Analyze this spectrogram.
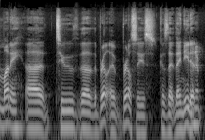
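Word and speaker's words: Brightlingsea: so so then we flash forward to the brittle seas and they say well the last time we solved our problems it's spelled bright sea but it's pronounced brittle sea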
